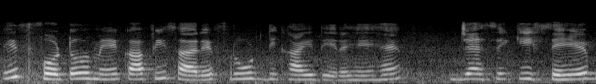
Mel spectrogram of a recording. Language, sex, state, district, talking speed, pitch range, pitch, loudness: Hindi, female, Haryana, Charkhi Dadri, 130 wpm, 225-260 Hz, 245 Hz, -19 LUFS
